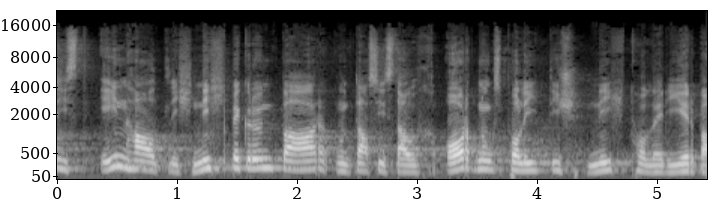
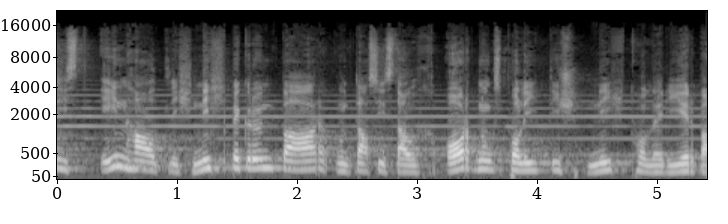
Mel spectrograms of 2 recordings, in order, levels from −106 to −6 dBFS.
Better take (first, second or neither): first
